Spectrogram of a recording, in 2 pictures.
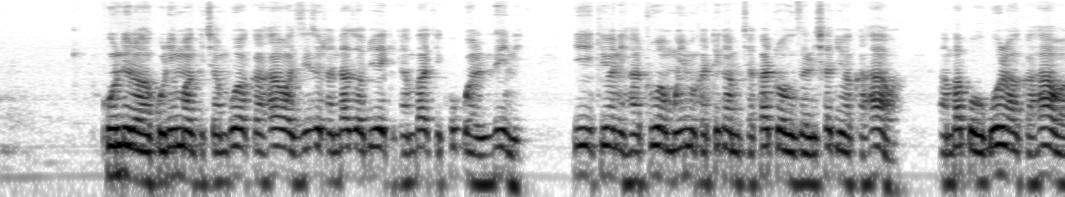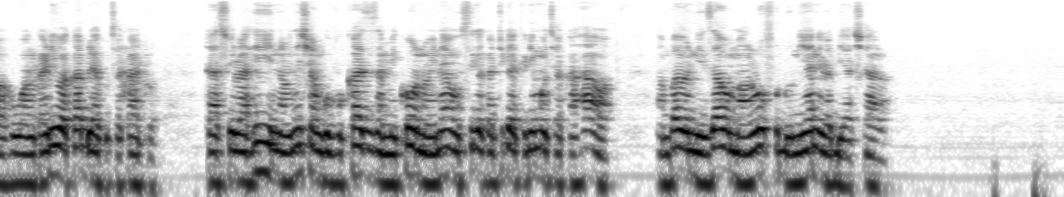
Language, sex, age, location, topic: Swahili, male, 25-35, Dar es Salaam, agriculture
